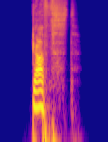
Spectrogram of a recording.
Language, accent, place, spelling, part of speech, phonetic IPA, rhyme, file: German, Germany, Berlin, gaffst, verb, [ɡafst], -afst, De-gaffst.ogg
- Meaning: second-person singular present of gaffen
